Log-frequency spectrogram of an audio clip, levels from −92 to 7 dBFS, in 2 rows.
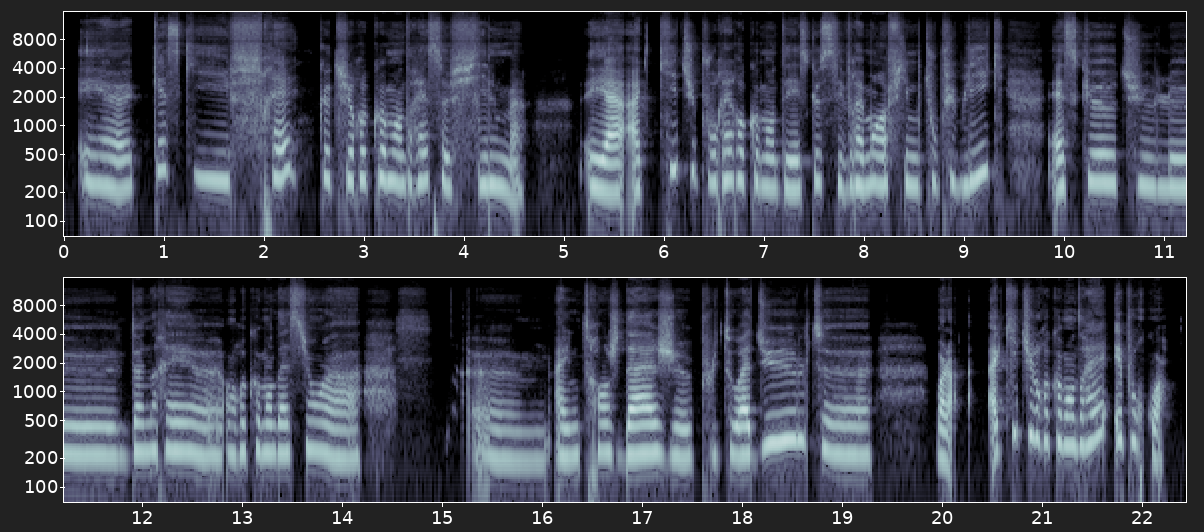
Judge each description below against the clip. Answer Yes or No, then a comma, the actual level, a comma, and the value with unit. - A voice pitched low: No, high, 235 Hz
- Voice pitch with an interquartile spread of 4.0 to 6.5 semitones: No, average, 3.5 semitones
